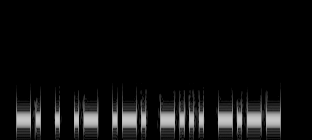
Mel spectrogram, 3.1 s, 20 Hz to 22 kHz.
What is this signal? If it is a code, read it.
Morse code, heard as a keyed tone, about 25 wpm, 600 Hz. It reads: NEARBY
